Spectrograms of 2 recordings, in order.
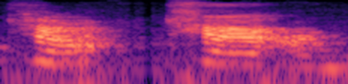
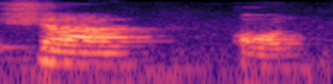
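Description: First: The name begins with a hard k sound. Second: The name begins with a soft sh sound. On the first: "ka on with the hard K" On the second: "pronounce it sha on"

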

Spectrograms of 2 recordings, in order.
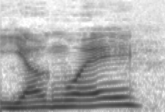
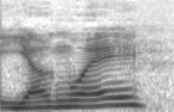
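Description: First: The second part sounds like 'way'. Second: The second part sounds like 'way'.

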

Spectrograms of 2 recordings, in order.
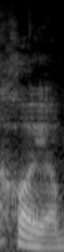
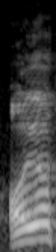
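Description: First: The word begins with an audible h sound. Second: The word begins with a vowel, no h sound. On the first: The speaker calls it wrong. "Ojo czy Hojo?" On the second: The speaker calls it right. "Ojo czy Hojo?"

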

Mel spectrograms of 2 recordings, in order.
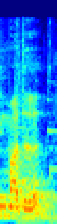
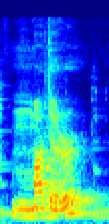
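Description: First: The final R sound is dropped. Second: The final R sound is pronounced.

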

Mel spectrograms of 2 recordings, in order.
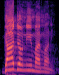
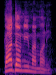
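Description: First: It is said with passion and energy. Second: It is said calmly, without passion.

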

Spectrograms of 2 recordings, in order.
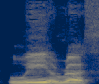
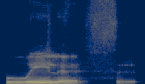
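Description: First: It is said with English v and r sounds. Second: It is said as four Japanese syllables, u-i-ru-su. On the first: The speaker calls it wrong. "So don't pronounce it like virus" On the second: The speaker calls it right.

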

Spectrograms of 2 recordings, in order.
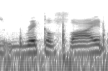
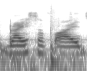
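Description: First: The name begins with a sound like 'rick'. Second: The name begins with a sound like 'rice'. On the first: The speaker calls it wrong. "everyone tried to spell it as Rickified or pronounce it as Rickified" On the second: The speaker calls it right. "when it's actually Riceified"

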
